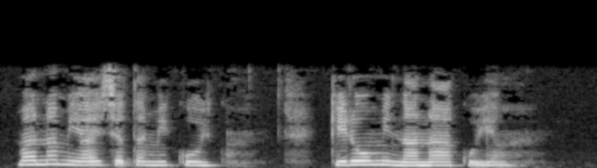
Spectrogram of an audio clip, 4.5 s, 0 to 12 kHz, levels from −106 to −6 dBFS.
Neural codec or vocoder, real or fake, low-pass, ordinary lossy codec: none; real; 7.2 kHz; MP3, 96 kbps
